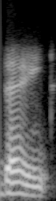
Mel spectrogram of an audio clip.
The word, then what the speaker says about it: Dante: she was in uh Dain Virginia um not it's spelled Dante but pronounced Dain and um was collecting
